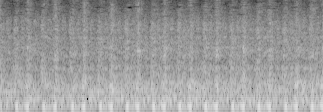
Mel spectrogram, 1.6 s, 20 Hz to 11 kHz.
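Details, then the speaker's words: 2007 Yamaha V Star 1100, cold-blooded start on reserve fuel needing heavy throttle: even loping thump about seven beats a second, steady with no misses or clatter; healthy twin idle. "It runs. Oh, it sounds good."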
